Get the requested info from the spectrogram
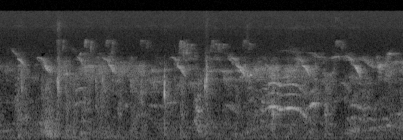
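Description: Small birds chirping: a steady run of short, quick, falling chirps, with one longer arching call about four seconds in.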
